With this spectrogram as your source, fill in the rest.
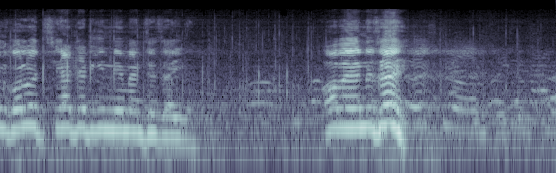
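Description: A man shouts forcefully into a microphone outdoors.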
